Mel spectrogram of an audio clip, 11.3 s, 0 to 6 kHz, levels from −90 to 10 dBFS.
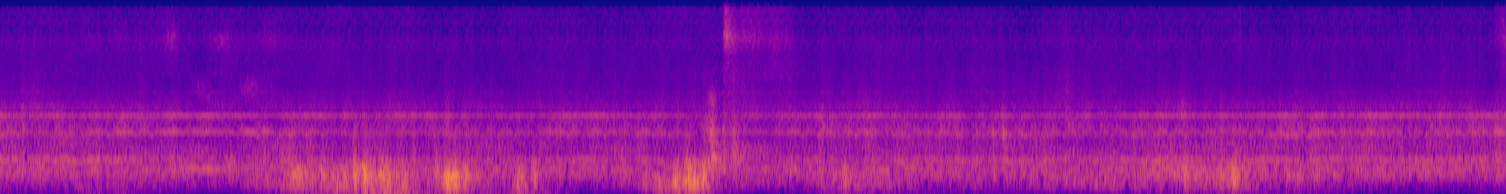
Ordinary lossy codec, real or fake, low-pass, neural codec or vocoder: Opus, 64 kbps; fake; 5.4 kHz; codec, 24 kHz, 0.9 kbps, DualCodec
